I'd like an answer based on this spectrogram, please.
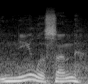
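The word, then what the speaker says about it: Ny-Ålesund: town at our destination it's called nison although it doesn't look like you'd pronounce it that way and these guys do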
